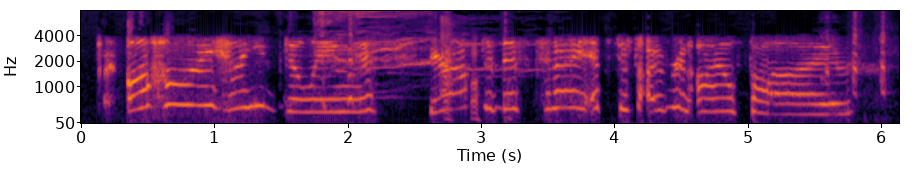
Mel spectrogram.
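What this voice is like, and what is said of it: Overly polite customer service voice. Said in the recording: “my customer service voice ... the most annoying voice ... your voice that you use when you are annoyed by someone in front of you and you have to be polite”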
